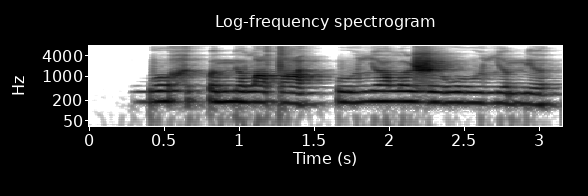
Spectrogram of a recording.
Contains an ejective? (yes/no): no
